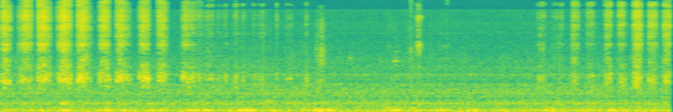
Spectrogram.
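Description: A wooden coloured pencil rubs and scratches across the page of an open paperback colouring book lying on a wooden table, while the other hand presses the page flat. Quick, bright, rasping strokes come in a steady back-and-forth rhythm, fade to a softer scratching in the middle, then pick up again at the end over a low background hum.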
